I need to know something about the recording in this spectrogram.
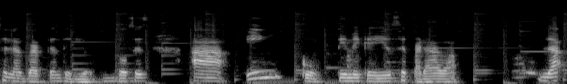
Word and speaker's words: ahínco: manteniendo, y en esta, por su condición de ser una sílaba muda o no sonora. Por ejemplo, ahínco, búho y zanahoria, ¿ok? Ahínco. Imagínate que esta H no estuviera, por tanto la I,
